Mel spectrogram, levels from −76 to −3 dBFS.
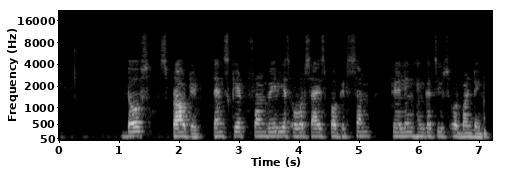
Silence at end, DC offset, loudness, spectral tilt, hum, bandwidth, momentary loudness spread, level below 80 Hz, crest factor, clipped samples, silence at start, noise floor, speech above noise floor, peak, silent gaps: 0.05 s; under 0.1%; -31 LUFS; -6.5 dB/octave; none; 11.5 kHz; 11 LU; -72 dBFS; 20 dB; under 0.1%; 1.05 s; -73 dBFS; 43 dB; -10 dBFS; none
